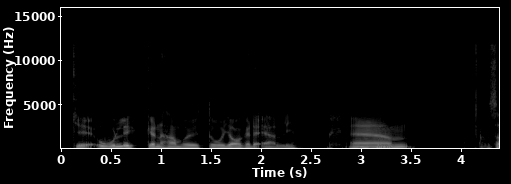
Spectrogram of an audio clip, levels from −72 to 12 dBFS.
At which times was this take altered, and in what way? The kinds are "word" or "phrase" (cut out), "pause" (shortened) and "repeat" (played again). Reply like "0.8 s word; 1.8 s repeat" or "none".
2.8 s pause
